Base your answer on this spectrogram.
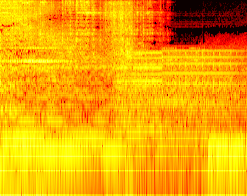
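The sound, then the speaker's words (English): A dense, sustained ambient drone with layered steady tones and a low hum, its texture shifting midway as the upper hiss fades, with no speech throughout. The drone comes from the Climax Imaging radio station production package. “Drones.”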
